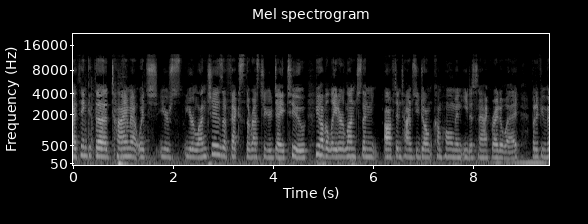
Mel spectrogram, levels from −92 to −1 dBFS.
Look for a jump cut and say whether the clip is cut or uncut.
cut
